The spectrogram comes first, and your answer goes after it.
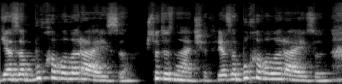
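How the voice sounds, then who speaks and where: Noticeable background noise behind a woman's fairly high voice. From Russia. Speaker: translator and Russian teacher. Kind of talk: casual interview. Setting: remote call.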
